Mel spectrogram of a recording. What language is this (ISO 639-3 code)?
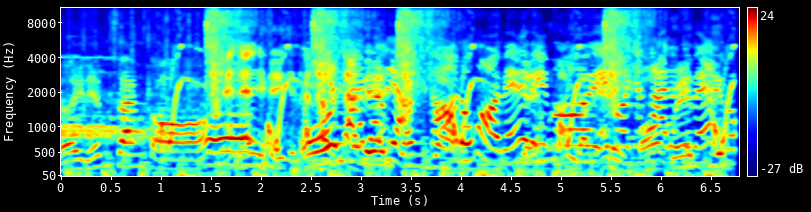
vie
